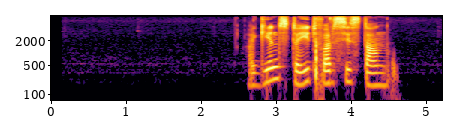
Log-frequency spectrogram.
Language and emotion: Russian, neutral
